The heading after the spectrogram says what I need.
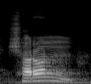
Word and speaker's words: স্মরণ: তালেব্যস এর সাথে মমানে যত জায়গায় ম ফলা আসবে একটু নাসিক্য উচ্চারণ হবে মানে স্মরণ স্মরণ শ্মশান যখন উচ্চারণ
